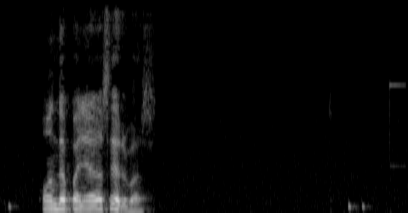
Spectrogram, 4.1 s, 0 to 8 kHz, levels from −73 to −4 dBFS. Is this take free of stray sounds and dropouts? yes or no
yes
